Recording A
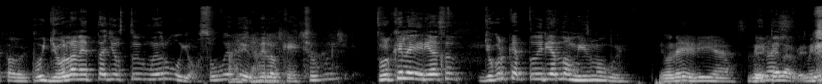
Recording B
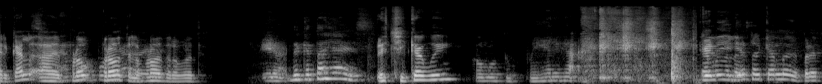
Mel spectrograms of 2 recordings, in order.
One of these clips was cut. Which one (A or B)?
B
